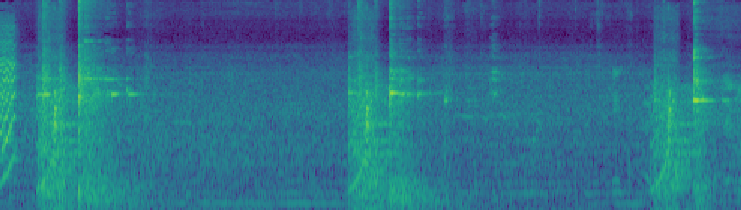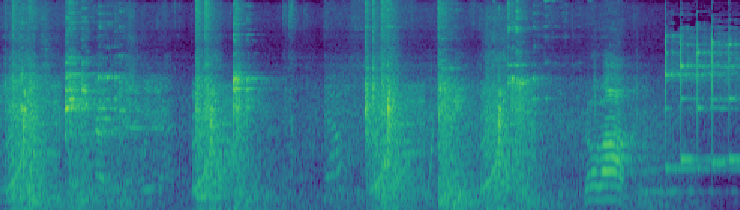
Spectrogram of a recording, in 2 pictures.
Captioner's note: bottles Clanging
